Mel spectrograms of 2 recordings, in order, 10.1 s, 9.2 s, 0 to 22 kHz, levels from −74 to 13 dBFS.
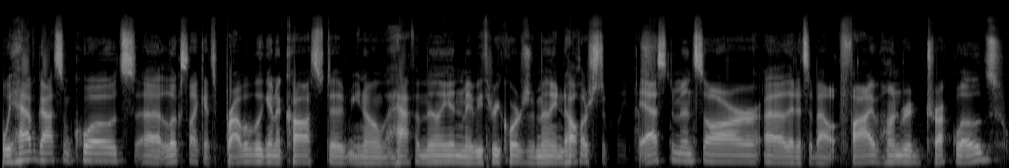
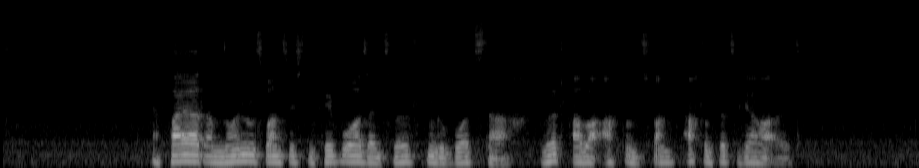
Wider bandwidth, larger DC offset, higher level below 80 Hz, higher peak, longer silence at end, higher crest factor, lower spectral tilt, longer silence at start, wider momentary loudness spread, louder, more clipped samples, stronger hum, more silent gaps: first, 15.5 kHz vs 11.5 kHz; neither; second, -72 dBFS vs -60 dBFS; first, -6 dBFS vs -12 dBFS; second, 0.05 s vs 1.3 s; about the same, 20 dB vs 20 dB; second, -1.5 dB/octave vs -9.5 dB/octave; second, 0 s vs 1.5 s; second, 8 LU vs 12 LU; first, -25 LUFS vs -31 LUFS; neither; neither; neither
